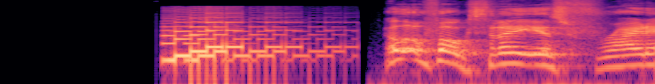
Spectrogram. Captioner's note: logo beeps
